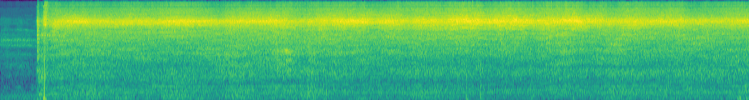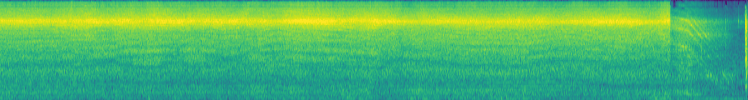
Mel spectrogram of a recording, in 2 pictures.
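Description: A pressurized water spray rinses a car's paint during decontamination, giving a loud, continuous hiss that starts abruptly, holds steady for about twenty seconds, then cuts off.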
